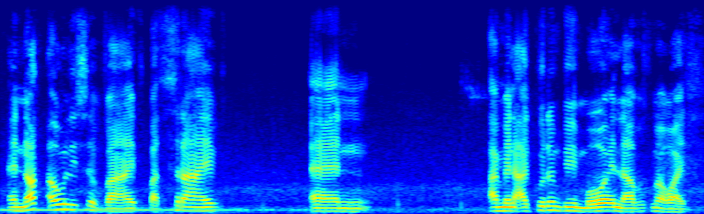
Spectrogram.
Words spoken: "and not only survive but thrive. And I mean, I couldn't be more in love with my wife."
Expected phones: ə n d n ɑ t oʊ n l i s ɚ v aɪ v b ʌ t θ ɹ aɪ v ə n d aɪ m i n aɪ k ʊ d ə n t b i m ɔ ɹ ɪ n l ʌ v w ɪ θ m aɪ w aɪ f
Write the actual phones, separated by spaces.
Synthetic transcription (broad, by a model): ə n n ɑ t oʊ n l i s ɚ v aɪ v b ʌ t θ ɹ aɪ v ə n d aɪ m i n aɪ k ʊ d ə n t b i m ɔ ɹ ɪ n l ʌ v w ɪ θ m aɪ w aɪ f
